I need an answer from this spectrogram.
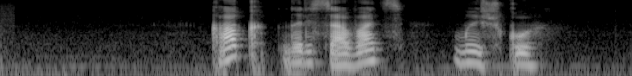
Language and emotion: Russian, neutral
